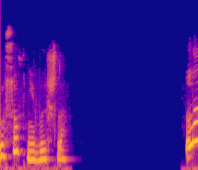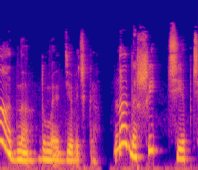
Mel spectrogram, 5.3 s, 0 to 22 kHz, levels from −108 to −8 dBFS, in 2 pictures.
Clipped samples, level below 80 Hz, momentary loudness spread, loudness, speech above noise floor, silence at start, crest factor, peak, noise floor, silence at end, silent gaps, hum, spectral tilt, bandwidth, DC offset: under 0.1%; -60 dBFS; 17 LU; -24 LUFS; over 66 dB; 0 s; 18 dB; -8 dBFS; under -90 dBFS; 0 s; 1.08-2.40 s; none; -5.5 dB/octave; 13 kHz; 0.1%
